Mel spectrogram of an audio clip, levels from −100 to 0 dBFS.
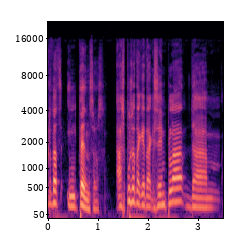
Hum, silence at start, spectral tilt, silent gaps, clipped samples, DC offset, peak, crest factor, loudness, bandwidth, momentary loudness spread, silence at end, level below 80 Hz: none; 0 s; -5 dB/octave; none; under 0.1%; under 0.1%; -2 dBFS; 20 dB; -22 LUFS; 16.5 kHz; 15 LU; 0.15 s; -48 dBFS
